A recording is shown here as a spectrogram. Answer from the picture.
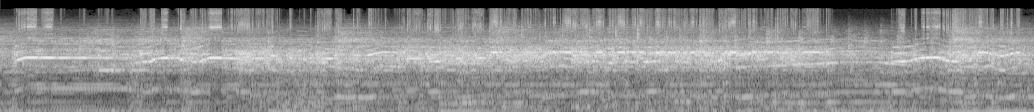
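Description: Electric guitar lead line played with string bends, the notes gliding up into held high notes, over low sustained tones.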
